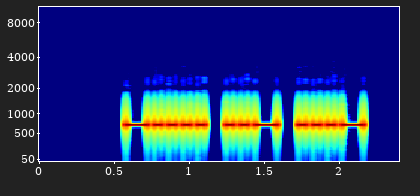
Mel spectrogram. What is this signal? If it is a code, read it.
Morse code, heard as a keyed tone, about 25 wpm, 700 Hz. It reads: 6UV
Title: All Cut Numbers - 3-Digit 25wpm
